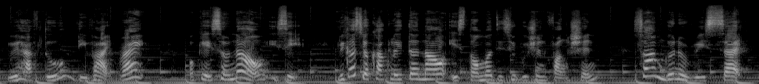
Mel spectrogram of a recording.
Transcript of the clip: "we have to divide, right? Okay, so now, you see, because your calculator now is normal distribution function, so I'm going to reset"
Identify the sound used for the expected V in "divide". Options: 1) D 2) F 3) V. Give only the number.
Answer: 3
